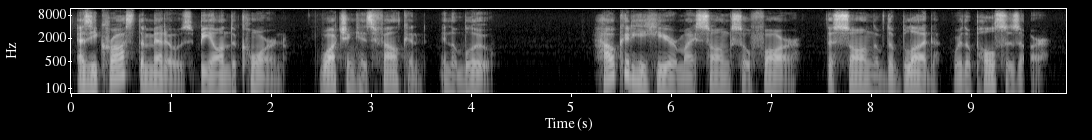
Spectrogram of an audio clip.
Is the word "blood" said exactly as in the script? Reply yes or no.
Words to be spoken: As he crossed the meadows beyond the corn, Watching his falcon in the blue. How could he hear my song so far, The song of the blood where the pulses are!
yes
